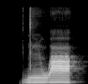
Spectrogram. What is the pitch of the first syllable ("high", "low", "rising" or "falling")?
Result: low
